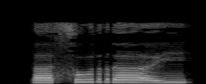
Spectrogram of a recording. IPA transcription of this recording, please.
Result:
ɜ s u r ɜː j

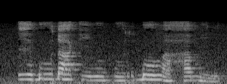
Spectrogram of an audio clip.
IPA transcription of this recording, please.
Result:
ɣ ɪ˦ ɓ uː˦ ɗ aː˦ k i˨ β u˨ p uː˨ r ɓ oː˦ β a˨ h a˦ m i˨ n

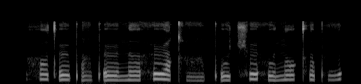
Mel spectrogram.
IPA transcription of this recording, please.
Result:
h ɔ tʼ ə˞ pʼ ɑ̤ pʼ ə˞ n ʌ h ə˞ qʰ ɑ̤ pʼ ʊ t͡ʃʰ ə˞ h ʊ n ɔ kʰ ʌ pʰ ə̤

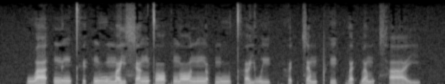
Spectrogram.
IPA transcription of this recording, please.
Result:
w aː˨˥ t̚ n̪ ɪ˧ ŋ t̪ʰ ɪ˧ k̚ n̪ uː˥ m ɐ˥ j s ɐ˨˥ ŋ t̪ ɔː˨ k̚ n̪ ɔː˨˧ n ŋ ɐ˨ p̚ m uː˧ t̪ʰ ɐ˨˩ j w iː˨˥ k̚ h ɵ˥ t̚ t͡s ɐ˨˧ m pʰ iː˥ k̚ w ɐ˨˥ t̚ w ɐ˧ m t͡sʰ aː˨˩ j

